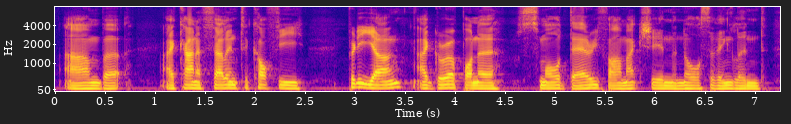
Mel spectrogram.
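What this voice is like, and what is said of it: British English accent. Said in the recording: “as we can tell by your accent, you're not from here ... I'm from the UK originally”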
